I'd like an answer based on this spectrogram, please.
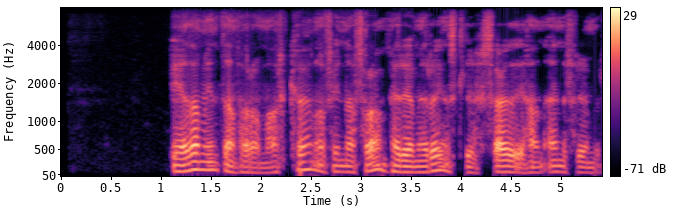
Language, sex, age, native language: Icelandic, male, 50-59, Icelandic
